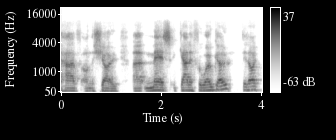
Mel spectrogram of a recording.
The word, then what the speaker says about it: Mez Gallifuoco: really excited to have on the show uh mez galifuoco did i pronounce that correctly so well that's perfect awesome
